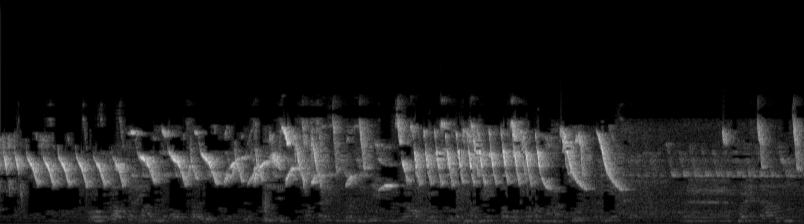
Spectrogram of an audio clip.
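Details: Domestic canary, grey and white with no defined breed, recorded as a seedeater also sang; fast rolling trills and repeated sharp high notes for six seconds, then the song fades to scattered soft chirps.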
